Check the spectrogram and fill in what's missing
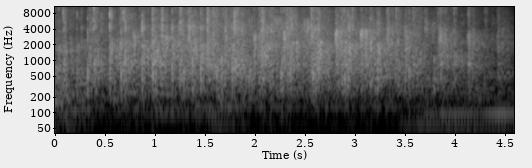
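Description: An audience applauds at a rally in the large conference room of a National Assembly members' building, with a burst of dense, lively clapping that gradually thins out over about four seconds.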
